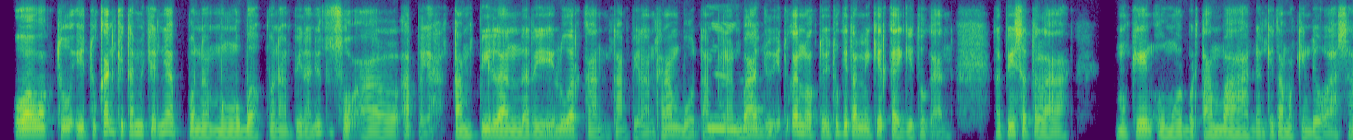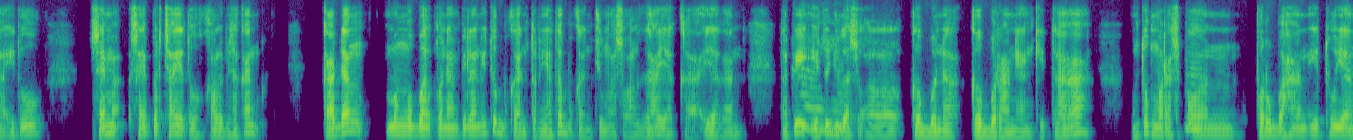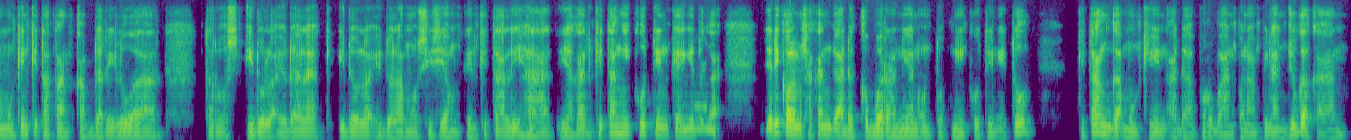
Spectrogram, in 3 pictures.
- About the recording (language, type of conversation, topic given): Indonesian, podcast, Pernahkah kamu mengalami sesuatu yang membuatmu mengubah penampilan?
- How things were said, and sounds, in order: none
